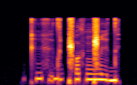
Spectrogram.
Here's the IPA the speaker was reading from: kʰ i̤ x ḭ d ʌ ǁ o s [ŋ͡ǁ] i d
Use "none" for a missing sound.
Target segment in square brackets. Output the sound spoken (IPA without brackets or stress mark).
ŋ͡ǁ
